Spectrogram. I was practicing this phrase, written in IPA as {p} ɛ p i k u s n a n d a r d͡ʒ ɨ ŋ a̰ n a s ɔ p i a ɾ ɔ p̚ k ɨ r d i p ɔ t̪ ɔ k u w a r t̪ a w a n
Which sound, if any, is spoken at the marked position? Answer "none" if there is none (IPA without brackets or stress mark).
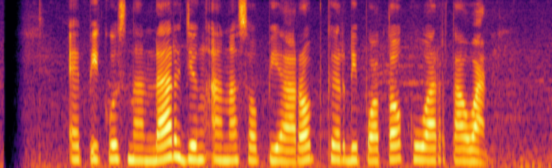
ʔ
